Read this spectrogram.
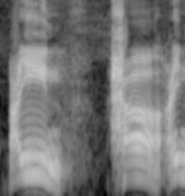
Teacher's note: حلق کے درمیان والے حصے سے ادا ہوتا ہے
